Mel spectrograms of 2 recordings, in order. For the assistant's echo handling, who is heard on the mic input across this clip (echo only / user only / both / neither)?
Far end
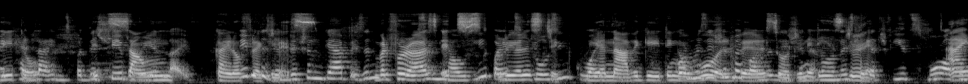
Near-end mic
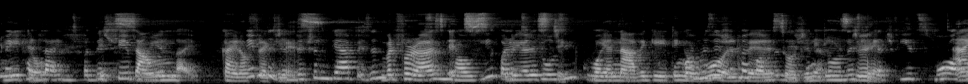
echo only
